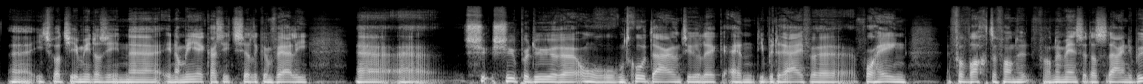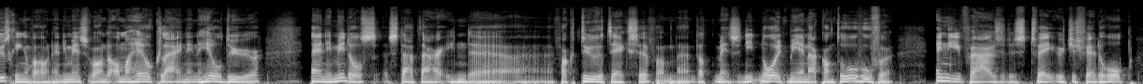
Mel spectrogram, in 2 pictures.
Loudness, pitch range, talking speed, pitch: -13 LUFS, 110-120 Hz, 195 wpm, 115 Hz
